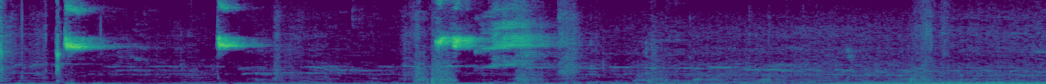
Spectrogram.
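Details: Lovebird calling to stir up rival lovebirds, giving three piercing high chirps in quick succession, then a rough scratchy note, over a steady low background rumble.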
